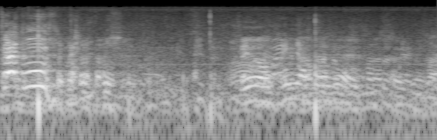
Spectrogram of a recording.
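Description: Men shouting calls during a football match: a loud, close shout right at the start and another burst of calling about two and a half seconds in, each with a short dull thud under it.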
